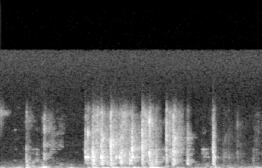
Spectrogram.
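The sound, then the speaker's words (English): Rapid, clattering keystrokes on a computer keyboard, banged hard in a dense flurry rather than real typing, with a few scattered taps before and after, fairly loud. “He's banging away on the keyboard.”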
